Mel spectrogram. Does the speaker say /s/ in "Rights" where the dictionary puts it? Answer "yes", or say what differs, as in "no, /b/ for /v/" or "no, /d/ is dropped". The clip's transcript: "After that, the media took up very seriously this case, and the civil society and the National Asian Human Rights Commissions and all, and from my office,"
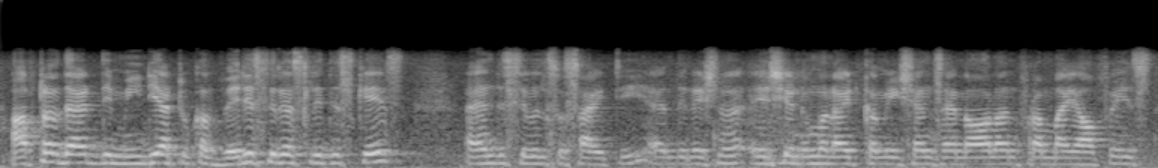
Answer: no, /s/ is dropped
